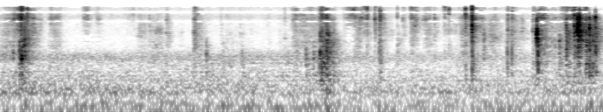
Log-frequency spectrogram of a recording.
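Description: Stiff, painted and glued paper pages of a thick glue book being turned by hand: several short rustles, the loudest about three seconds in and just before the end.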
